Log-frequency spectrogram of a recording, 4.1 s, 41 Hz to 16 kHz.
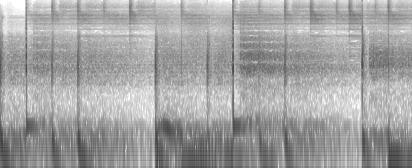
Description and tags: reverb house beat 116bpm with
reverb short house beat 116bpm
